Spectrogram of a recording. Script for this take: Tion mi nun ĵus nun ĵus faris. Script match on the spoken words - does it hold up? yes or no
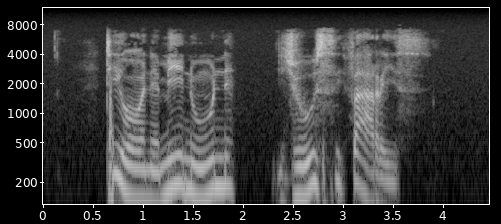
no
